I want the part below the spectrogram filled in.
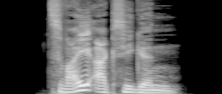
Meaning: inflection of zweiachsig: 1. strong genitive masculine/neuter singular 2. weak/mixed genitive/dative all-gender singular 3. strong/weak/mixed accusative masculine singular 4. strong dative plural
- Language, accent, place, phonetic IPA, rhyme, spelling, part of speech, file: German, Germany, Berlin, [ˈt͡svaɪ̯ˌʔaksɪɡn̩], -aɪ̯ʔaksɪɡn̩, zweiachsigen, adjective, De-zweiachsigen.ogg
